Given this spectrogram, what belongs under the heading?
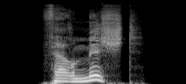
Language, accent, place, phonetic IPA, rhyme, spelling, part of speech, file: German, Germany, Berlin, [fɛɐ̯ˈmɪʃt], -ɪʃt, vermischt, verb, De-vermischt.ogg
- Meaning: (verb) past participle of vermischen; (adjective) mixed, blended, intermingled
